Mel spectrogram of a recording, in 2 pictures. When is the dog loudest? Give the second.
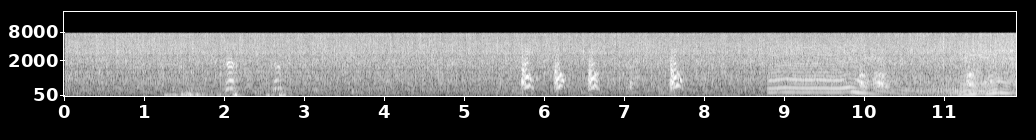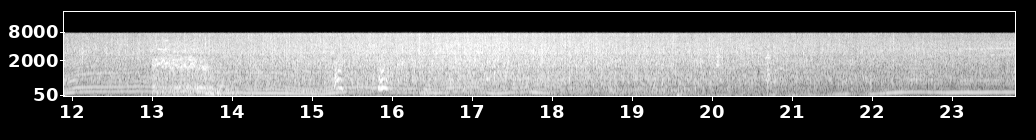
16 s.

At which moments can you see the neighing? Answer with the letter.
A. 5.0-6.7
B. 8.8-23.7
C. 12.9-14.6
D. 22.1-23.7
C.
